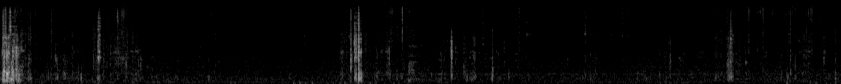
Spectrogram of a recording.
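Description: Scattered small clicks and taps of a protoboard being set into a black PCB-holder clamp and the clamp being adjusted by hand, the sharpest knock about three and a half seconds in.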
